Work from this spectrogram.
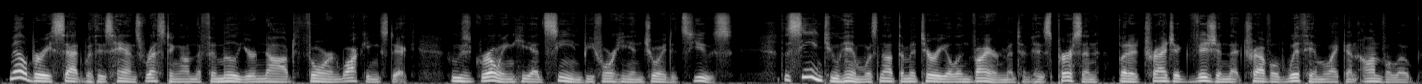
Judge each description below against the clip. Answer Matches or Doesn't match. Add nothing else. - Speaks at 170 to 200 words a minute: Matches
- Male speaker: Matches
